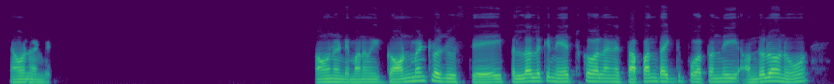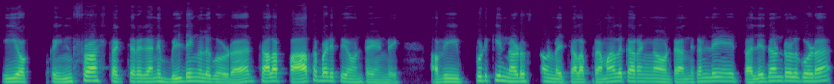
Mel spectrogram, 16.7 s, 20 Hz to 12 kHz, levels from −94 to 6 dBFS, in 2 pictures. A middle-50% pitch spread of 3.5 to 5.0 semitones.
Yes: average, 3.8 semitones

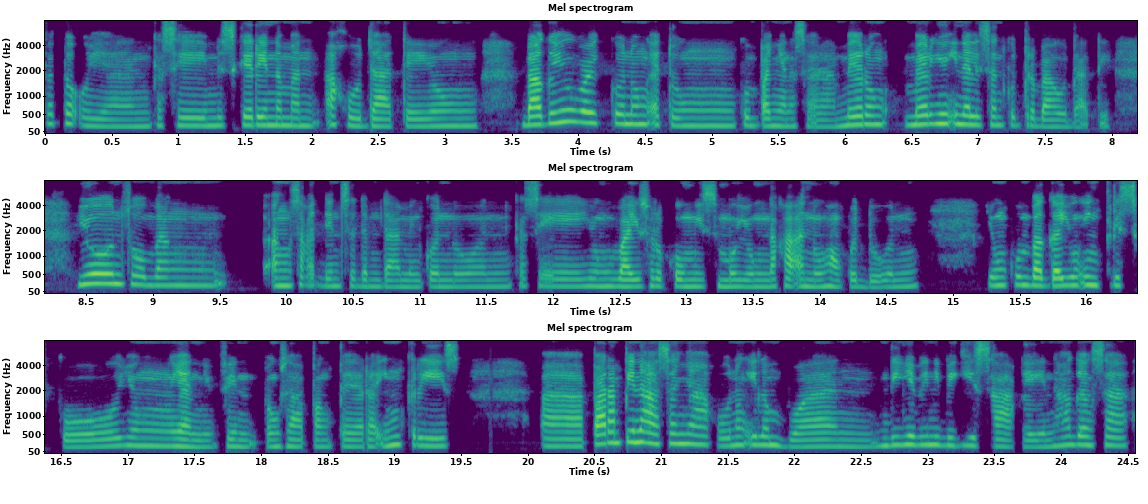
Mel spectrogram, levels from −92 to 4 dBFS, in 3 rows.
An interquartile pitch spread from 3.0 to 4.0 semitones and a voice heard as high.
Yes: average, 3.3 semitones; high, 200 Hz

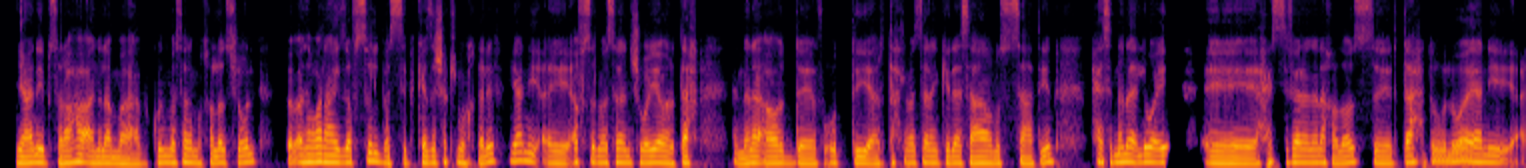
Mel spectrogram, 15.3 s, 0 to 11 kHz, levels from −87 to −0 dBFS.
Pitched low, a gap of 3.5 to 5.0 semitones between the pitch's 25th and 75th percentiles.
No: low, 125 Hz; average, 2.7 semitones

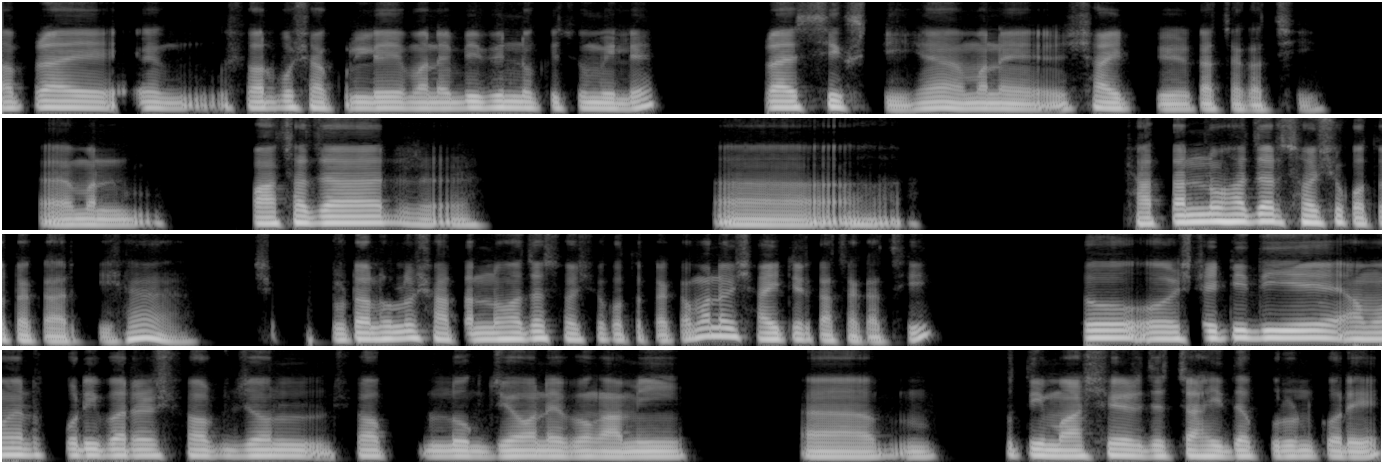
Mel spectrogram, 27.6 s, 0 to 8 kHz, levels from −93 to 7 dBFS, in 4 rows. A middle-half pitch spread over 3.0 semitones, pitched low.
Yes: average, 3.5 semitones; low, 115 Hz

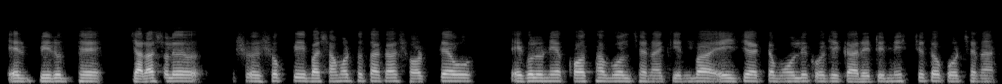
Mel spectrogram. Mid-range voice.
Yes: medium, 150 Hz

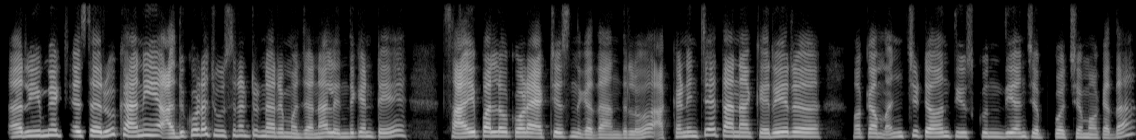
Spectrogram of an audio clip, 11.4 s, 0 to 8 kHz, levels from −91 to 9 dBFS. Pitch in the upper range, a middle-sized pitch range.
Yes: high, 225 Hz; average, 3.1 semitones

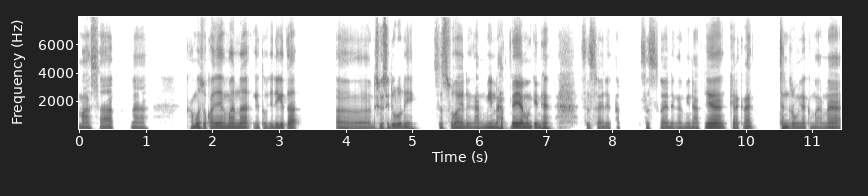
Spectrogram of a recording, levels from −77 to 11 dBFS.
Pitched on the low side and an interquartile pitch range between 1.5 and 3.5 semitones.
Yes: very low, 90 Hz; average, 2.7 semitones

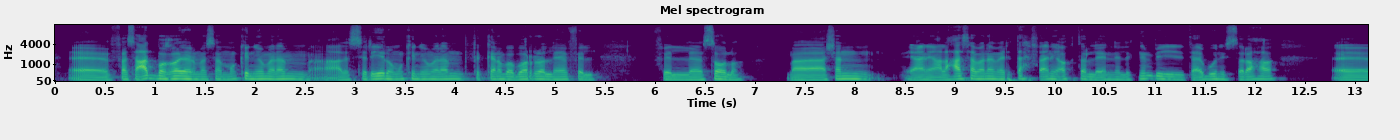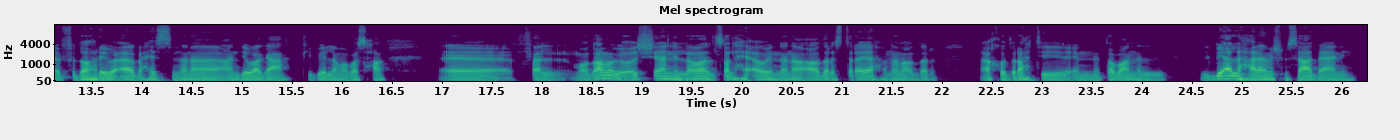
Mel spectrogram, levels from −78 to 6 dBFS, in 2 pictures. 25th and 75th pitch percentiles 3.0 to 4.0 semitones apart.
No: narrow, 2.5 semitones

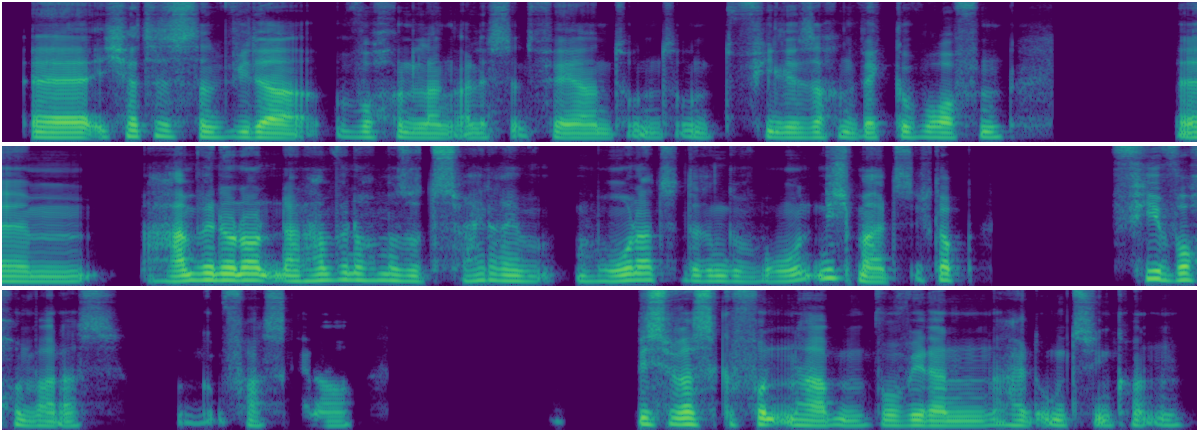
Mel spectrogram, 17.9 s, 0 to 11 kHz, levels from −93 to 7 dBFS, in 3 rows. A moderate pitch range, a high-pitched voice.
No: average, 3.4 semitones; low, 125 Hz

